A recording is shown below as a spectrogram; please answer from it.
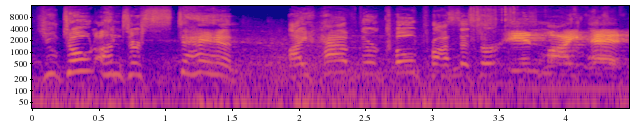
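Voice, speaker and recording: An actor playing a paranoid, grandiose and desperate street prophet in a video game, proclaiming theatrically. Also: male voice, extremely high pitch, steady tone, a little slow, background noise. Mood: fervent, excited. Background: music.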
